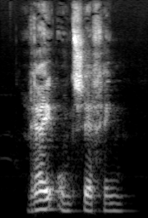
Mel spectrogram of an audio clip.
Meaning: a suspension of a driving licence, a disqualification from driving
- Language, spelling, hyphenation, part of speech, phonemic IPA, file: Dutch, rijontzegging, rij‧ont‧zeg‧ging, noun, /ˈrɛi̯.ɔntˌsɛ.ɣɪŋ/, Nl-rijontzegging.ogg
